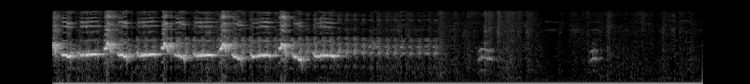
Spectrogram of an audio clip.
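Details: Sumatran laughingthrush, a black-and-white bird endemic to highland forest on Sumatra, giving loud harsh squawking notes with whistled rising tones repeated about twice a second for three seconds, followed by quiet hiss and two brief soft notes.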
